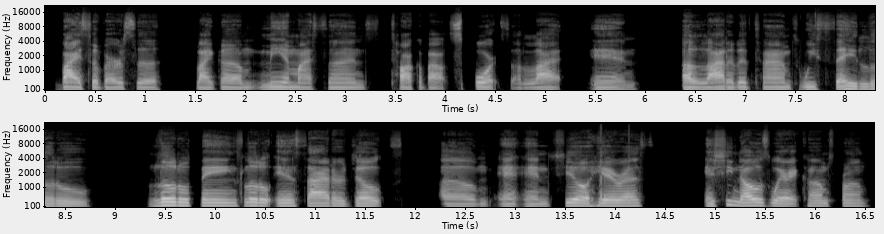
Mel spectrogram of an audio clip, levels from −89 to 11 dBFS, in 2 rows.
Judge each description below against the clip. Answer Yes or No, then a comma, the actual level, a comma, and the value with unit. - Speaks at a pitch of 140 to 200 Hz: No, low, 110 Hz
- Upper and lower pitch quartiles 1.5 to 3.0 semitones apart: No, average, 3.9 semitones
